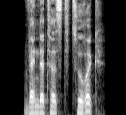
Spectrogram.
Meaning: inflection of zurückwenden: 1. second-person singular preterite 2. second-person singular subjunctive II
- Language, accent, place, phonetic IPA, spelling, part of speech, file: German, Germany, Berlin, [ˌvɛndətəst t͡suˈʁʏk], wendetest zurück, verb, De-wendetest zurück.ogg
